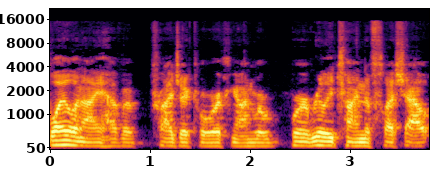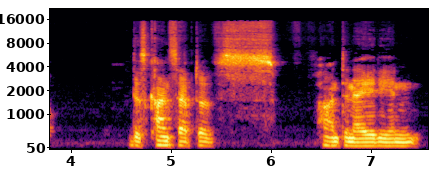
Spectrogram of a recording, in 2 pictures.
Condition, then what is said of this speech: Stuttering. And they all said very similar things that they think I stutter less now than I used to.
